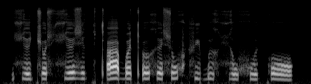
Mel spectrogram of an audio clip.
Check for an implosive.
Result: present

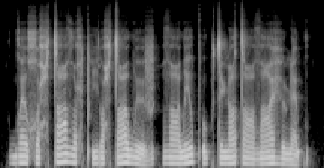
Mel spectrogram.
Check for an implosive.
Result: absent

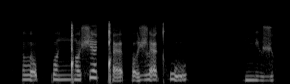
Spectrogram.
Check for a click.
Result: present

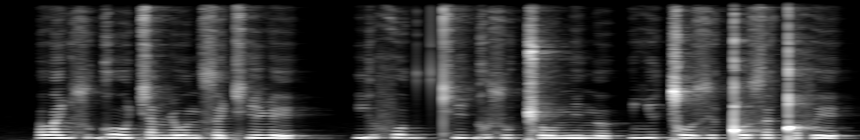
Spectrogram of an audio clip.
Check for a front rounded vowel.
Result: absent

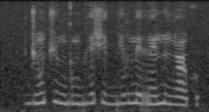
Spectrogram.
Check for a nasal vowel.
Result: present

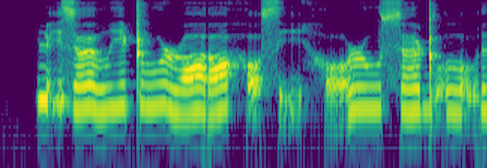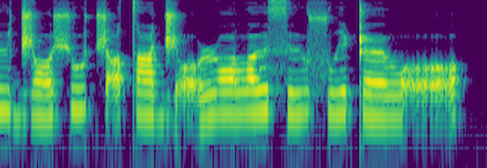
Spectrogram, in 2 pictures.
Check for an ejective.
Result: absent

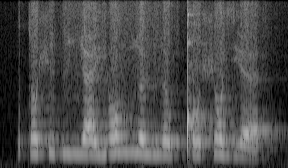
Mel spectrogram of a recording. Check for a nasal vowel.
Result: absent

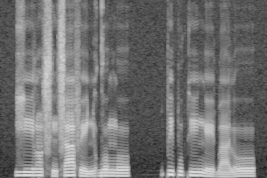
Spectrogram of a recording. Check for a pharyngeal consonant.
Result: absent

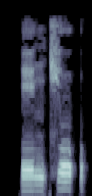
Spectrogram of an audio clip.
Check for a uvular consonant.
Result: absent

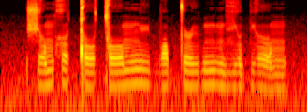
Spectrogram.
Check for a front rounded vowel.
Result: present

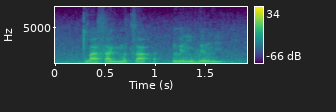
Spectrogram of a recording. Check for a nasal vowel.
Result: absent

